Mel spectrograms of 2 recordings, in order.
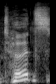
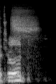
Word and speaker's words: Toots: Oh, but apparently it's Did you hear people call them tootss? Yeah. Yeah. Yeah. Rhyming with foot and not boots, right? Like hey tootss.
